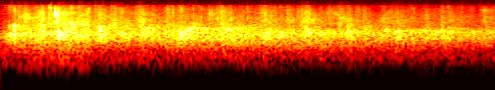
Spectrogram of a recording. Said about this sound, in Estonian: Plaksutame Gustavile.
